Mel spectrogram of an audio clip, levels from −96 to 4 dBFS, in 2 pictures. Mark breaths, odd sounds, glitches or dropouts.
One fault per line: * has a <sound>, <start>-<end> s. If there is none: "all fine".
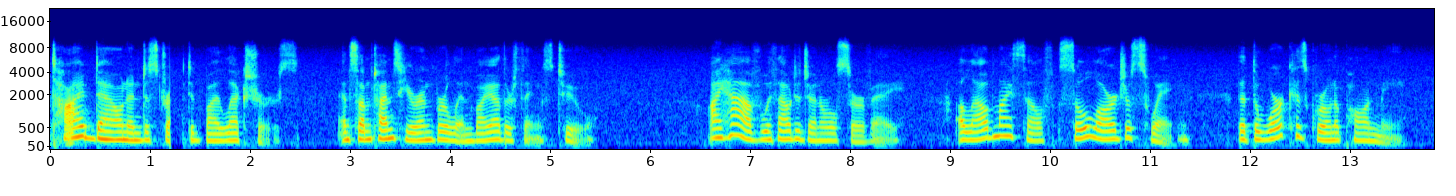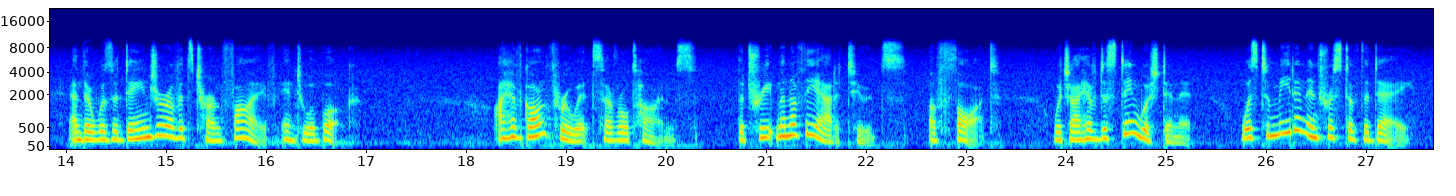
* has a dropout, 1.2-1.3 s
